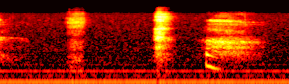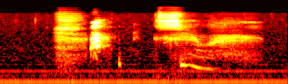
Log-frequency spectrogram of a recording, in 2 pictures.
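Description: A run of about four sharp, breathy sneezes with quick in-breaths between, a sneezing fit.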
